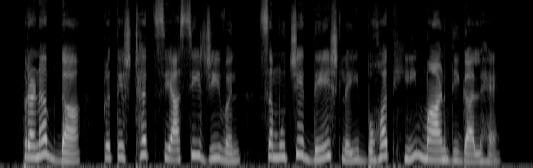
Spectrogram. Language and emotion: Punjabi, neutral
